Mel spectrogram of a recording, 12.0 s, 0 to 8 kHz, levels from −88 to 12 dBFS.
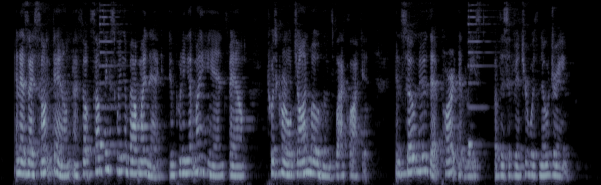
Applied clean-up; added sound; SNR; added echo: classical method WPE with log-MMSE.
